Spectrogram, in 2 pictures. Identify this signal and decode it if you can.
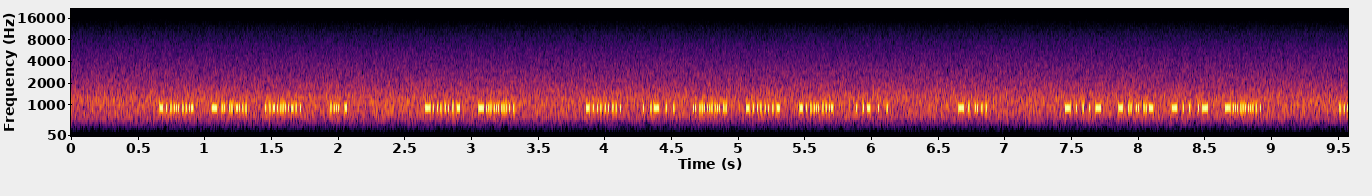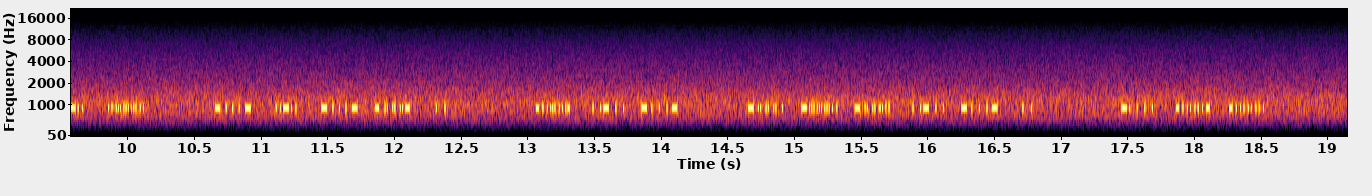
Hellschreiber (Feld-Hell, 122.5 baud), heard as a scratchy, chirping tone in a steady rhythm, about 900 Hz, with radio static and a narrow filter. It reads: QRZ? DE CT8OQY K NAME IS NINA, QTH PERTH, LOC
